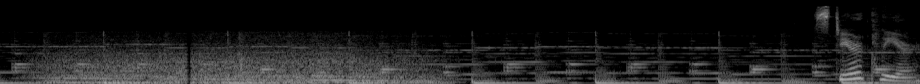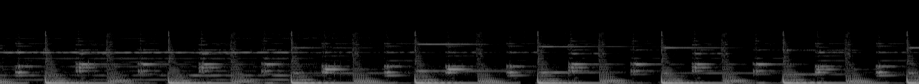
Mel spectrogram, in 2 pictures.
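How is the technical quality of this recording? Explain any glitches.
The recording has audible timing faults: one brief stall near the start, then a recurring run of small hiccups caused by mismatched clocks.

Clock drift between sender and receiver runs through the whole clip as small, unevenly spaced hiccups. The sender's clock runs about 3 percent slow, so the receiver's jitter buffer keeps draining.

A short stall from a late packet occurs from 1.86 to 1.92 s. A sound is held about 37 ms too long, with a slight buzz or dip. The packet arrived late, the buffer ran empty, and the receiver stretched the last sound. Nothing was lost.

Repeated timing corrections run from 3.44 to 18.13 s, heard, if at all, as slight hiccups or an unsteady tempo. The receiver keeps repeating short pieces, playing at 97 percent speed and adding roughly 0.4 s overall.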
